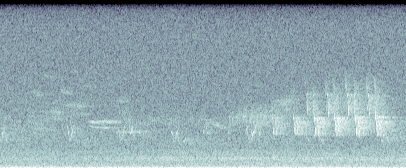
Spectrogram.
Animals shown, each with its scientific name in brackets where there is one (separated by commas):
Blackburnian Warbler (Setophaga fusca), Red-eyed Vireo (Vireo olivaceus), Black-capped Chickadee (Poecile atricapillus), Ovenbird (Seiurus aurocapilla), Black-throated Blue Warbler (Setophaga caerulescens), Black-throated Green Warbler (Setophaga virens)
